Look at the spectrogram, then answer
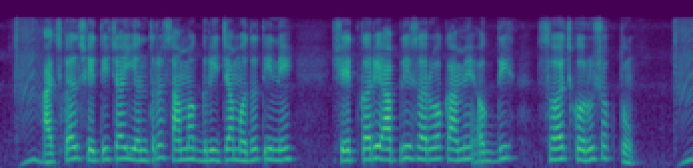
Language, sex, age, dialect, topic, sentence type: Marathi, male, 18-24, Varhadi, agriculture, statement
